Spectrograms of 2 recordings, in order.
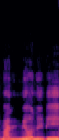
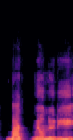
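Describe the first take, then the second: First: The first syllable ends in an n sound. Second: The first syllable ends in a t sound. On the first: The speaker calls it right. "비슷한 비음으로" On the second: The speaker calls it wrong. "맛 한번 끊어야 되니까 조금 번거로워"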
